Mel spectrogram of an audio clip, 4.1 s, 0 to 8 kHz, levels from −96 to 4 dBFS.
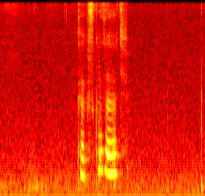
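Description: Speech carried over a Bluetooth headset link using the mSBC codec, whose 8 kHz ceiling and light grain on loud sounds are part of the sound, shows concealed Bluetooth headset packet loss twice. From 0.74 to 0.82 s, about 45 ms of audio is missing, scattered across 75 ms with the longest run 30 ms. From 1.97 to 1.99 s, about 22 ms is missing, which fits a few 7.5 ms packets. Unlike a dropout, these gaps are not silent: the receiver fills them by repeating the last stretch of waveform. That gives a brief buzzy, level-held tone with a slight warble as the real audio resumes.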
